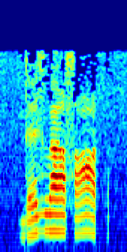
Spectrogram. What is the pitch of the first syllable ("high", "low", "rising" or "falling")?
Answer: rising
